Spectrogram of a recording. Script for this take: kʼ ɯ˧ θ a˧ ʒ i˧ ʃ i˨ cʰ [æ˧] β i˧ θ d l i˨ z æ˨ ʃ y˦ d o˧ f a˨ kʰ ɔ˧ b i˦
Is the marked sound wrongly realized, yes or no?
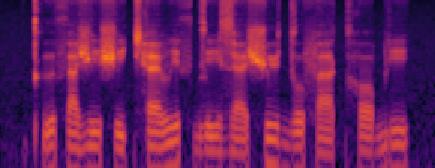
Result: no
